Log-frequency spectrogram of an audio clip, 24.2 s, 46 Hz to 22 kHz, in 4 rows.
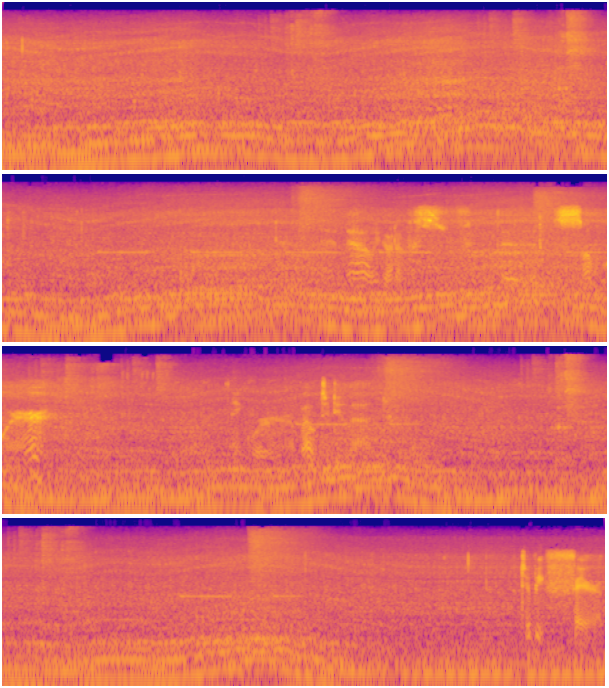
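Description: A Farming Simulator 25 truck maneuvers a trailer in reverse on the Elmcreek map, a constant engine rumble with shifting pitch, faint beeps and air-brake hisses, while someone talks over it throughout.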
